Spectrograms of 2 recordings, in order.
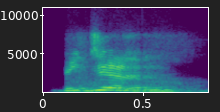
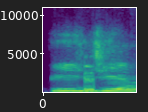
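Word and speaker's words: pigeon: அடுத்தது முக்கியம் ஒரு பறவை இது பிஜன் பிஜன்னு படிக்கணும் பிஜன்னா எது சைலெண்ட் பிஜன் எது சைலெண்ட் இங்க பிஜன் பிஜியன் எல்லாம் சொல்லக்கூடாது பிஜன் இ சைலன்ட் ஓ இ ஓ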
